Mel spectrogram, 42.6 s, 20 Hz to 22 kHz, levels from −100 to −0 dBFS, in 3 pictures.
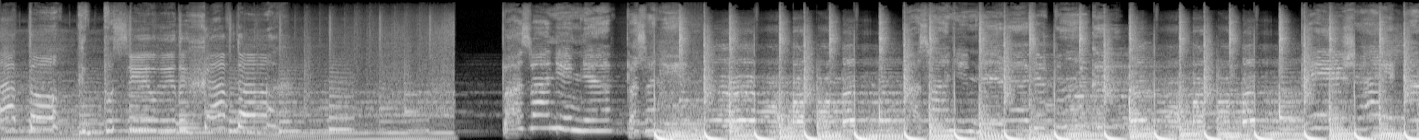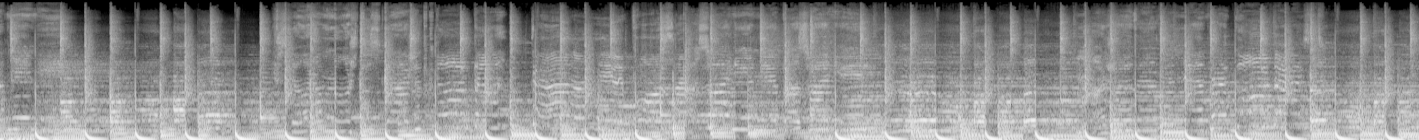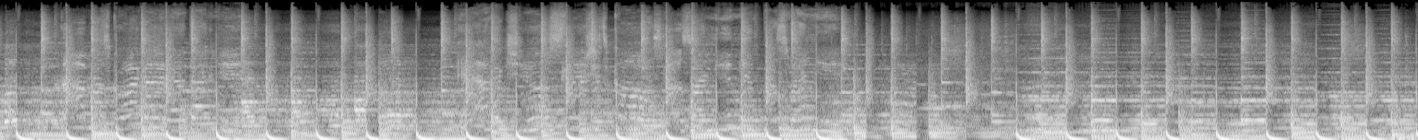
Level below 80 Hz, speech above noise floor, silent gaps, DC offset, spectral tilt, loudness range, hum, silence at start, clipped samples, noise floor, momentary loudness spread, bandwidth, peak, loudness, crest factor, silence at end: -14 dBFS; 28 dB; none; under 0.1%; -5 dB/octave; 6 LU; none; 0 s; under 0.1%; -38 dBFS; 7 LU; 18.5 kHz; 0 dBFS; -11 LUFS; 10 dB; 0 s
